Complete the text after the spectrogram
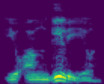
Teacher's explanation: double gamma is pronounced as nga, no? With the ng sound.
